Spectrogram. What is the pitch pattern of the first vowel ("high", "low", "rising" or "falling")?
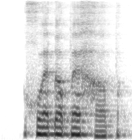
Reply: high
